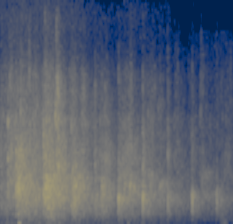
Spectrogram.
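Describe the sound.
Faint applause from an audience welcoming guest ministers: steady, dense clapping with a few sharper claps standing out over the even patter.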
